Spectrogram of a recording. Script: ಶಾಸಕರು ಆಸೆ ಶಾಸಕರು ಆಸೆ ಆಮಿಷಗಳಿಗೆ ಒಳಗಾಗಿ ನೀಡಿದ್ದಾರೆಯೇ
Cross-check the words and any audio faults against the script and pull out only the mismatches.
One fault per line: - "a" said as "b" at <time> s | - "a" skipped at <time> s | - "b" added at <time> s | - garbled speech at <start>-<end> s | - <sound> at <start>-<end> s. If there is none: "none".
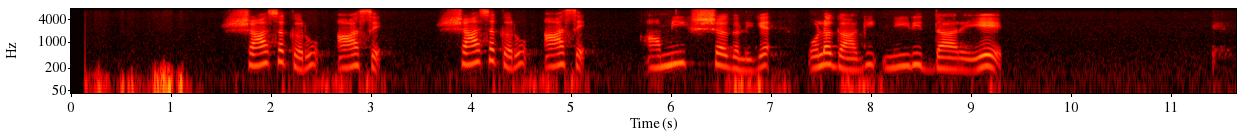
none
